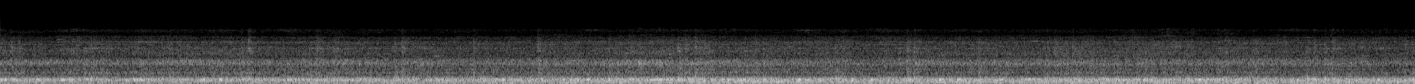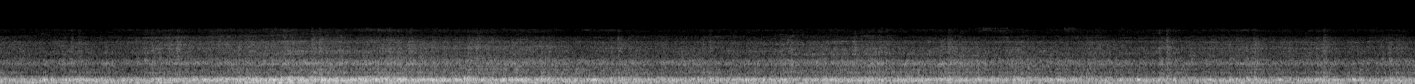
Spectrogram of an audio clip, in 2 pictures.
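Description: An intermodal freight train's cars rolling past, a steady unbroken rumble of steel wheels on rail.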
